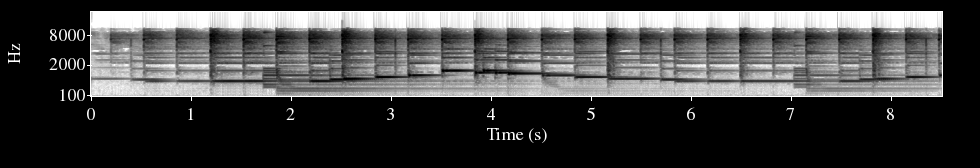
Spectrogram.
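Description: A hip-hop song plays as a phone ringtone, with a steady beat and a bright, looping melody running continuously at a fairly loud level, with no talking over it.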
